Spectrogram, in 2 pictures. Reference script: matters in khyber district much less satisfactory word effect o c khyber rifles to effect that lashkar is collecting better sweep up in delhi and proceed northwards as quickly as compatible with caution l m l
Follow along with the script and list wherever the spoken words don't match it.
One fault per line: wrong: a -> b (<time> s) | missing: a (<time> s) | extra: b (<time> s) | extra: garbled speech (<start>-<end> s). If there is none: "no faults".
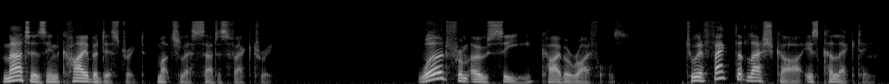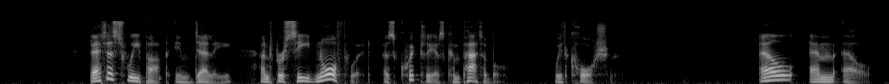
wrong: effect -> from (4.5 s)
wrong: northwards -> northward (12.1 s)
